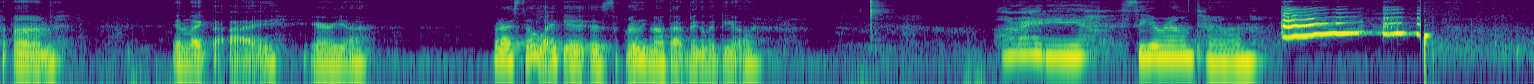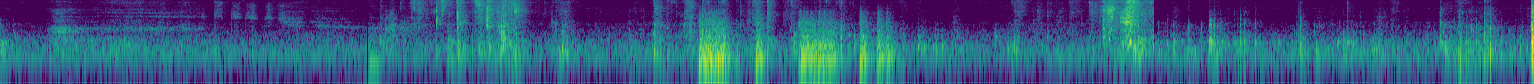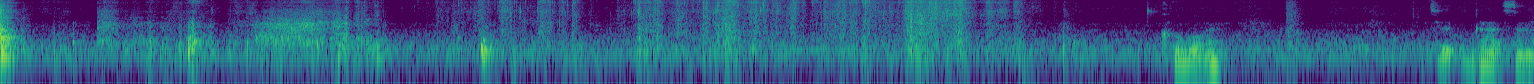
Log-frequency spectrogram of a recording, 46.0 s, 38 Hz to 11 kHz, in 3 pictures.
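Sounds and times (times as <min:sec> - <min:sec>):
rustling and crinkling: 0:19.1 - 0:41.5.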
